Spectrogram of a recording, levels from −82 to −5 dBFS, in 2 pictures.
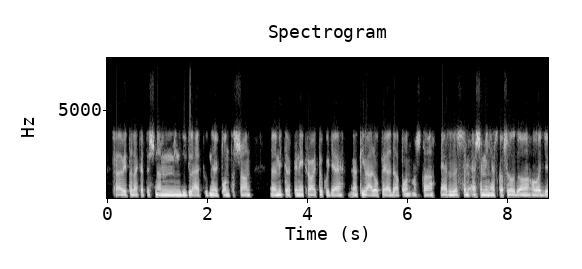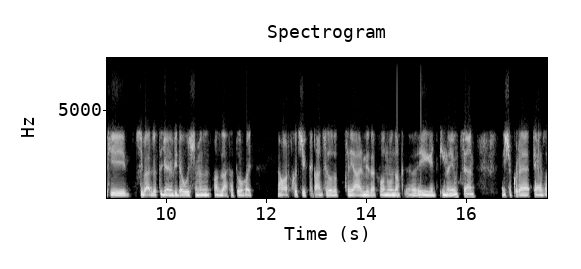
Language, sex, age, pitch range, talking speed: Hungarian, male, 20-39, 95-105 Hz, 155 wpm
